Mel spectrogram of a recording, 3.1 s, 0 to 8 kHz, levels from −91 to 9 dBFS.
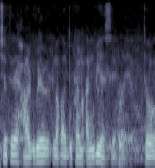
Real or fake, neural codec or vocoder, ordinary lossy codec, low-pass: fake; codec, 16 kHz, 2 kbps, FreqCodec, larger model; none; 7.2 kHz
